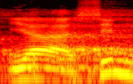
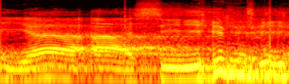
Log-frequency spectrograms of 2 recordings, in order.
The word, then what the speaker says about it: Yasin: terjemahannya terjemahan barang pas Yasin di situ Yasin kan tulisannya ya a a sin bacanya Ya asin ya asin gitu karena bacanya bukan bukan bahasa Arabnya bukan tulisan Arabnya tulisan Latinnya gitu Yasin ya asin I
